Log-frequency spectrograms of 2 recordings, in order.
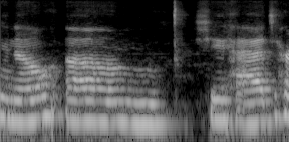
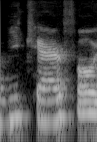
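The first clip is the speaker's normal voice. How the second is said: ordinary talk, nothing marked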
